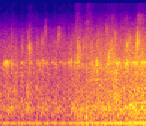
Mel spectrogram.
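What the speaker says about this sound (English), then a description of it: "It's raining pretty hard." Rain falls hard and steadily, a dense continuous patter on surfaces with a faint low hum and distant chirping behind it.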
